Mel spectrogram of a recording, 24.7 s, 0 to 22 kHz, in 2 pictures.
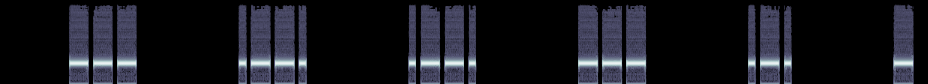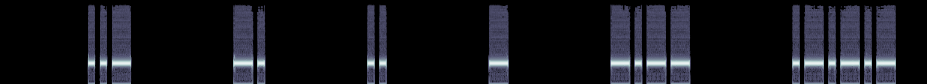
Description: Morse code, heard as a keyed tone, about 15 wpm, spaced as for 5 wpm, 1000 Hz. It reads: OPPORTUNITY.
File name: 5wpm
